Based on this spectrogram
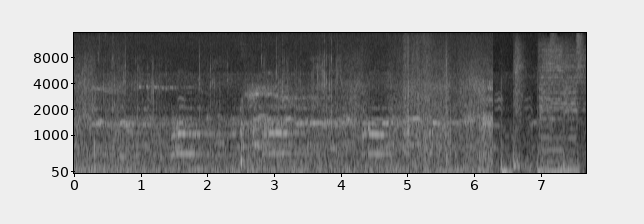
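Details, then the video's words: Migrating geese in October near Freeport, northern Illinois, heard in the background on a bike route: faint repeated nasal honks in several short bursts, under steady wind or road rumble and background music. "I don't know if you can hear the geese in the background but there's a lot of migrating birds in this area especially this time of year"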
